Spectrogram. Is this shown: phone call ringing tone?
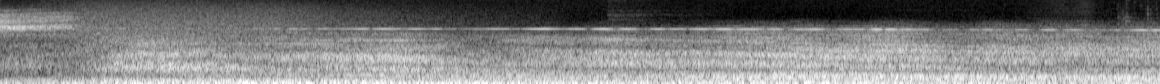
no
